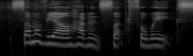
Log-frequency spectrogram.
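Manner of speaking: usual speaking voice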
